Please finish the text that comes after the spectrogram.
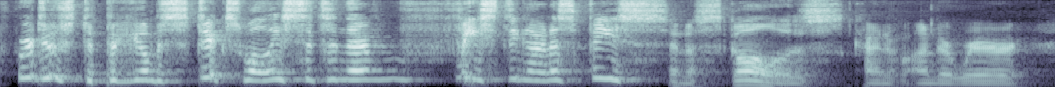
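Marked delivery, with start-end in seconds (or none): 0.1-3.3 high, loud indignant grumbling; ranting squire. Acted. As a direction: rant bitterly as the wronged servant. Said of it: "he keeps on ranting".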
